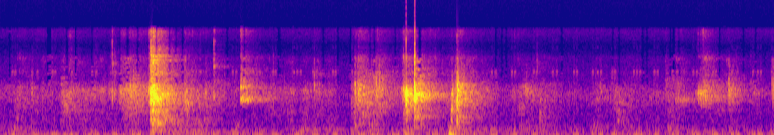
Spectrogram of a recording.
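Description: Airsoft pistol shots exchanged in a bare concrete stairwell: three sharp cracks with a short echo, about one and a half, four and four and a half seconds in, among a few fainter knocks.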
